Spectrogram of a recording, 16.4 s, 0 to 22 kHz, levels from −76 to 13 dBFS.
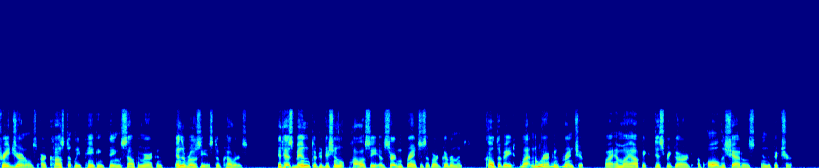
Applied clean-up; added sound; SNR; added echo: neural diffusion model UNIVERSE++.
